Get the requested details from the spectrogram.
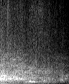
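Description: A large wrestling crowd at the AEW Full Gear pay-per-view Lights Out match roars and cheers for Moxley in a dense, sustained wash of noise that holds steady and then eases off slightly over a brief moment.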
